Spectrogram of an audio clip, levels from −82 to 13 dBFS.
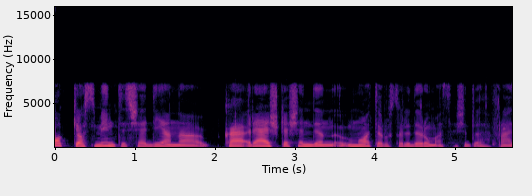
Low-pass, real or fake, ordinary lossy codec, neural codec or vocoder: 7.2 kHz; real; AAC, 64 kbps; none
